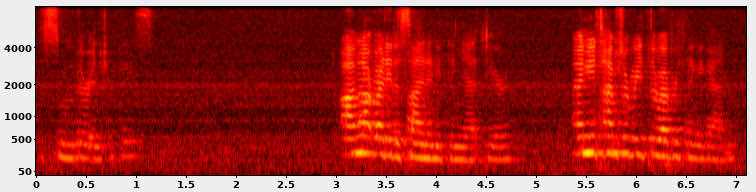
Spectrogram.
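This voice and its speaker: A woman's voice: a little high, normal speed, fairly bright tone, distant mic, lightly acted. A woman on stage playing a wary, skeptical geneticist, speaking in a guarded, hesitant way. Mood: wary, subdued. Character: wary, skeptical pioneering geneticist woken from cryo-sleep. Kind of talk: staged musical reading, stage acting. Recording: echoey theatre stage.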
